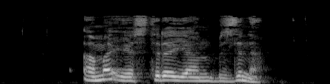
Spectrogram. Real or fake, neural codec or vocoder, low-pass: real; none; 9.9 kHz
